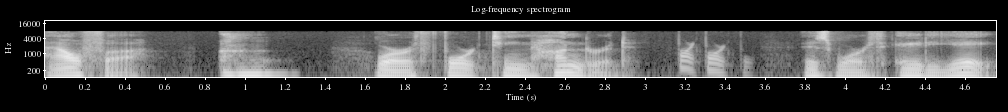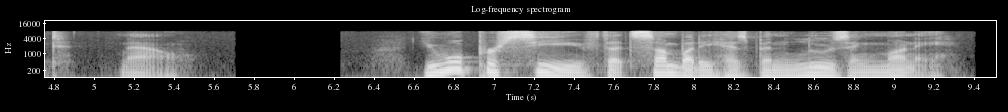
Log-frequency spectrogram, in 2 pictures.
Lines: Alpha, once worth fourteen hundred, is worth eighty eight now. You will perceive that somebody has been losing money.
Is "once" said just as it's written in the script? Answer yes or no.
no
